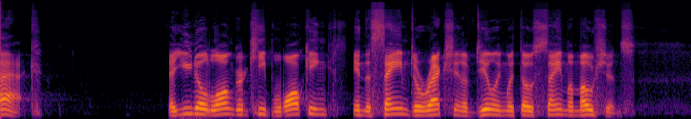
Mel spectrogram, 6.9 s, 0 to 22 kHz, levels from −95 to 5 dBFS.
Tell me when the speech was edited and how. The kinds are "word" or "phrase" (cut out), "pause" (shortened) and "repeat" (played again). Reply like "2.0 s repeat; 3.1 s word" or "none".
none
